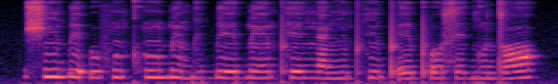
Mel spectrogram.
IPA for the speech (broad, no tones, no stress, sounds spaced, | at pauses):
ʃ ĩ ɓ e ʔ u f ũ kʰ ũ ɓ ẽ b i ɓ e ɓ ẽ pʰ e ŋ æ ŋ ĩ pʰ ĩ pʼ e pʼ o s e ɡ ũ d ɒ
